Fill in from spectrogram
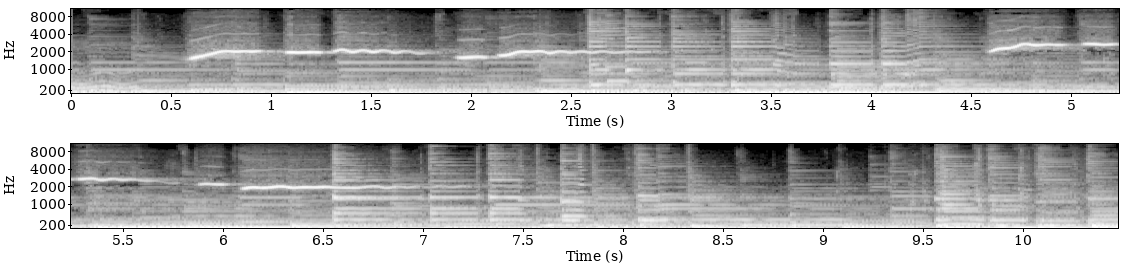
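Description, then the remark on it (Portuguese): A person whistles a slow, mournful tune in long sustained notes over steady guitar accompaniment, clear; the whistling fades out partway through while the strumming continues. “Rondando nas madrugadas, no frio do inverno medonho, a tropa dormia ouvindo o seu assobio tristonho.”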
